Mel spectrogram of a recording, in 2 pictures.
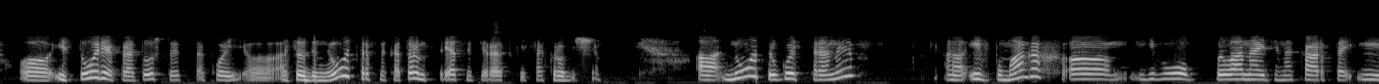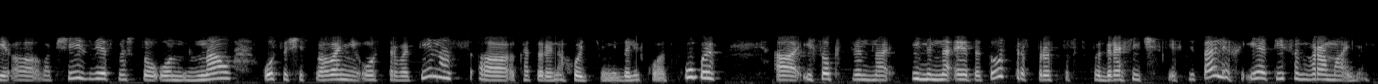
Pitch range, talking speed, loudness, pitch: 210-270 Hz, 115 wpm, -24 LUFS, 230 Hz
